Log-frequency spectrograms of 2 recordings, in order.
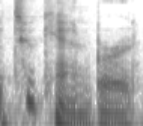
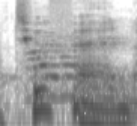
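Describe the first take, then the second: First: Said in the usual way. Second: Toucan slurred like toofan, an f in the middle; slip on the name. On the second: Real, not acted. Auctioneer tripping over the bird's name, toucan said toofan. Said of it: "uh, toucan bird".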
